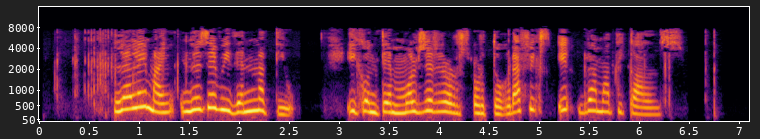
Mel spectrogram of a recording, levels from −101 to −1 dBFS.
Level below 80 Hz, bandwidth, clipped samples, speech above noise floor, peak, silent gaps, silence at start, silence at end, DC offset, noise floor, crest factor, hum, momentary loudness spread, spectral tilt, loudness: -60 dBFS; 8 kHz; under 0.1%; 32 dB; -2 dBFS; none; 0.6 s; 0.7 s; under 0.1%; -44 dBFS; 12 dB; none; 12 LU; -3 dB/octave; -13 LUFS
